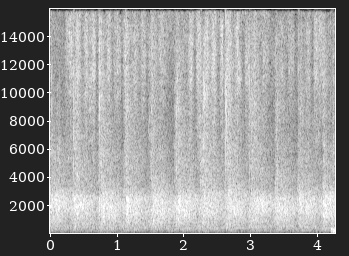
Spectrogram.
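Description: Hands rub chalk together with a soft, dry patting.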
